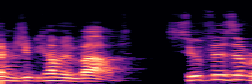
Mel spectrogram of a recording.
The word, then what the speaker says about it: Sufism: Sufism or suffism? Oh, Sufism. Yes.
